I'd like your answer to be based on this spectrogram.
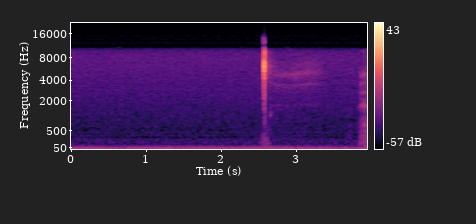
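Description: A single sharp computer mouse click while working in SolidWorks CAD software, close and clear against a quiet background hum, followed by a softer tick moments later.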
